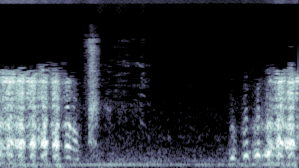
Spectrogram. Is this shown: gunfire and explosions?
no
